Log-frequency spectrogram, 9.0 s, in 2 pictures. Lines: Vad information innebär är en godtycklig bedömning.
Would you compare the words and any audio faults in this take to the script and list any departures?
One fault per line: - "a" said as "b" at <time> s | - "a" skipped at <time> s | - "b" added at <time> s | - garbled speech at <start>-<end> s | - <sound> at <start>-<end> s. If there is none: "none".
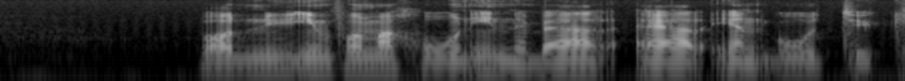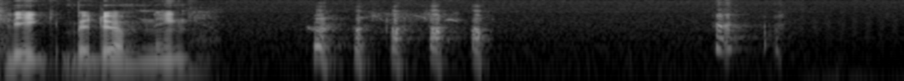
- "ny" added at 1.2 s
- laugh at 6.0-7.0 s
- laugh at 8.1-8.5 s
